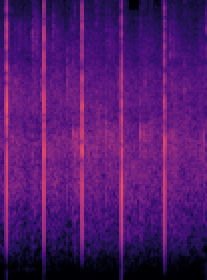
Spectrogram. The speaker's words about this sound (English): yeah, we've already clapped for that. Woo, come on.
